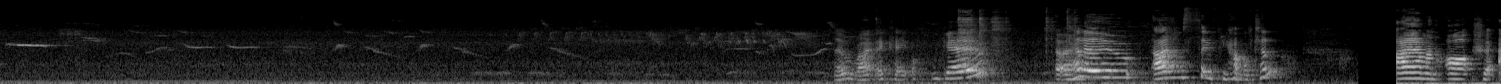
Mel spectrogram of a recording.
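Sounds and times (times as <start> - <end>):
bird chirps and whistles: 0.0 - 5.8
low outdoor rumble: 0.0 - 13.1.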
